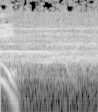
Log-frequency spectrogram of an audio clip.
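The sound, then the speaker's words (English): A loud, steady wash of audience clapping and cheering at the live opening of the show My Fellow Americans with host Spike Cohen in Myrtle Beach, South Carolina, opening with a brief falling whoop before settling into dense, continuous applause. “Keep clapping. Clap for the miracle.”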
